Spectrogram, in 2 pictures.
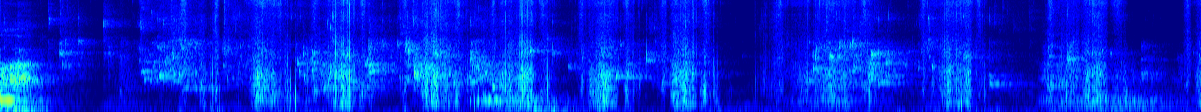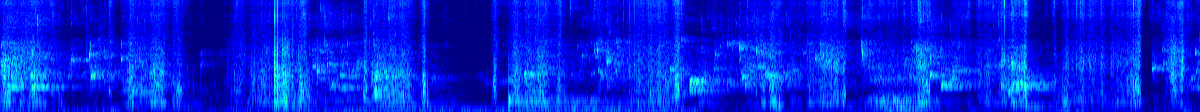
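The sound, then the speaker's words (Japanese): A cotton swab cleans softened earwax inside the ear, making many irregular, moist scratchy rustles and crackles that come in short bursts separated by brief silent gaps. “綿棒でふやけた耳垢をきれいにしていきますよ。”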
